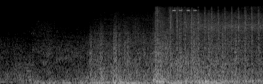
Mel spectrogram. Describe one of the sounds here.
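Gunshots fire in rapid bursts nearby.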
